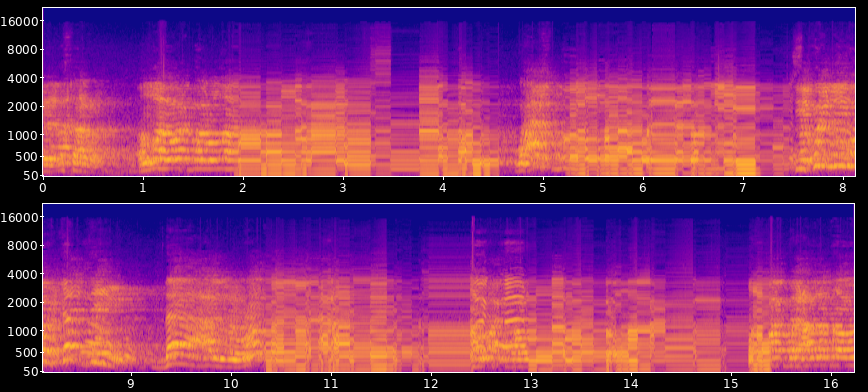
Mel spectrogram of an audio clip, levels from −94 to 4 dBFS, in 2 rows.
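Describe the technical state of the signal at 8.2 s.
At 8.2 s the signal is intact, with no audible fault at that moment.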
